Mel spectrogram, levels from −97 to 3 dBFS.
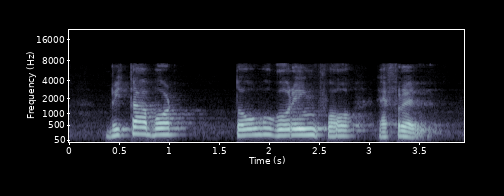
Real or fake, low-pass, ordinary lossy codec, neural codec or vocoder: fake; 7.2 kHz; MP3, 48 kbps; vocoder, 22.05 kHz, 80 mel bands, HiFi-GAN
